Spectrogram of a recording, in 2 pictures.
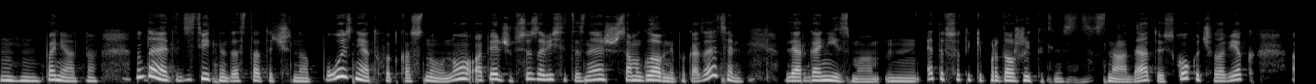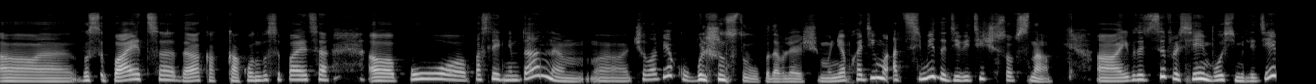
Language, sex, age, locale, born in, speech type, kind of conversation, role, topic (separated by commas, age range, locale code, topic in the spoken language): Russian, female, 35-39, ru-RU, Russia, conversation, advice, advisor, Почему мне не удаётся ложиться спать в одно и то же время?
